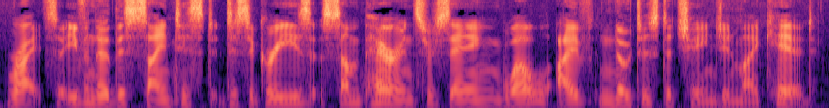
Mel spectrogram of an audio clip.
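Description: A man co-hosting a lesson, explaining words in a clear, friendly way. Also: medium pitch, moderate pace, pushed and bright, dry recording. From Britain. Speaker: English teacher co-host. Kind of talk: radio English lesson.

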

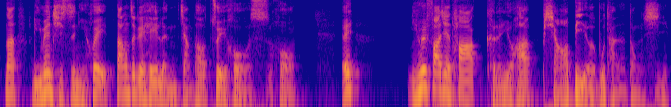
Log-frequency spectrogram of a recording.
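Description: A man co-hosting a podcast, casually discussing film in an analytical way and often repeating his agreement in quick strings. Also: mid-range voice, very animated. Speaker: podcast co-host. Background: background music.

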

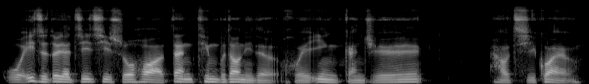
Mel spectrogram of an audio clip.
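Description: Low, dry-voiced awkward student, man acting. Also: steady tone, fairly bright tone, smooth, no echo, lightly acted. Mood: shy longing. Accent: Taiwanese. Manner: halting, awkward. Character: shy, awkward, earnest lovesick male student. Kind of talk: audio drama dialogue.

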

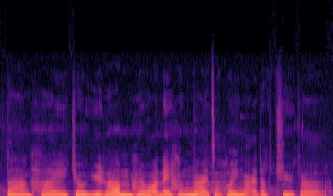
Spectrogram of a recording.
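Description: A woman's voice: mid-range voice, fairly even intonation, a little fast, warm tone, close to an everyday voice. A woman playing a caring, world-weary middle-aged mother who runs a market stall, reflective and concerned, in a Hong Kong Cantonese radio drama. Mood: concerned, resigned. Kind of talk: scripted radio drama dialogue.

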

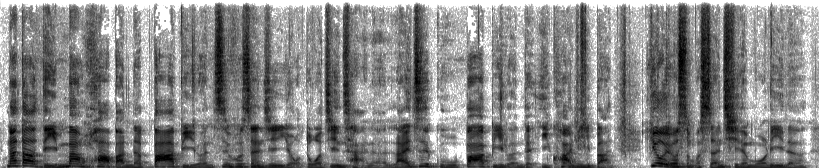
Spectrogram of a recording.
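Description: A man's voice: medium pitch, big pitch swings, moderate pace, hardly any pauses, slightly rough. A man co-hosting a book podcast, reading scripted narration as a storyteller.

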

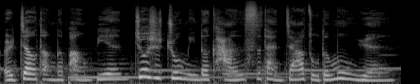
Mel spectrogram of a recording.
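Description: An actress playing a lonely young gentlewoman who tells of a frightening childhood in an emotive radio drama style. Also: a little high, moderate pace, over music, lightly acted. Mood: wistful. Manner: storytelling, emotive.

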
